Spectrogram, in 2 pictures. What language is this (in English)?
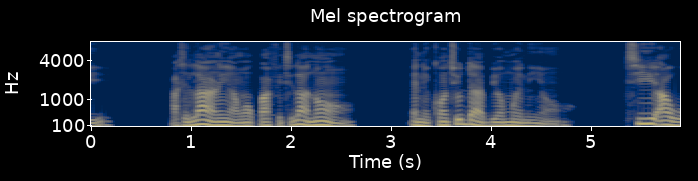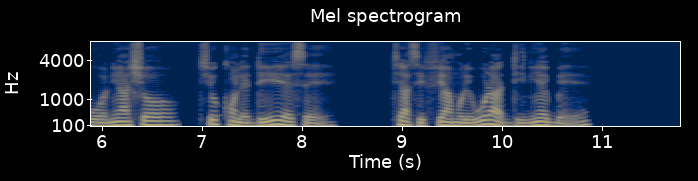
Yoruba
